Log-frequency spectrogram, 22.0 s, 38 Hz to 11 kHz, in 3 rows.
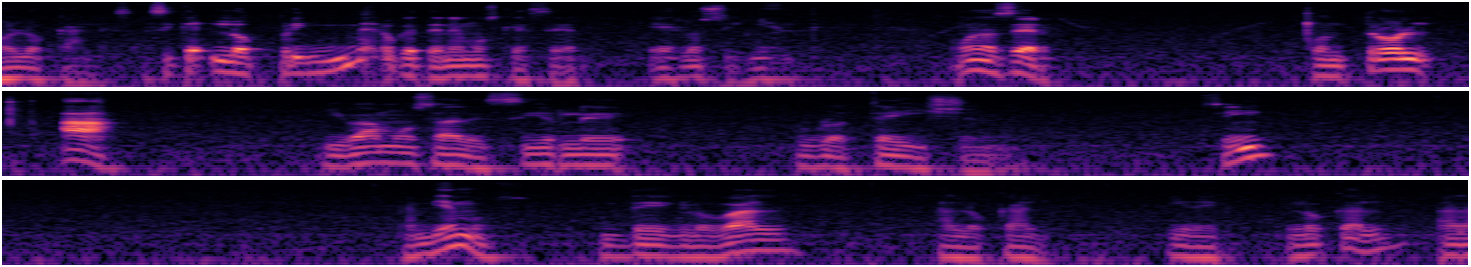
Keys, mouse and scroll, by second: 7.9 ctrl+a, 14.9 click, 17.0 click, 19.5 click, 20.7 click.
